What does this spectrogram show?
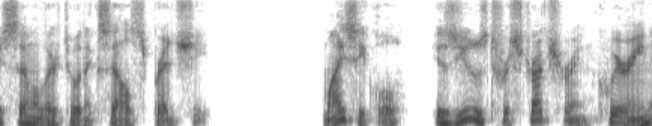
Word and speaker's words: MySQL: so what is MySQL well it's a version of SQL we'll talk about that in a minute people in the know don't say MySQL they say my SQL that's generally how it's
